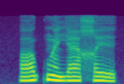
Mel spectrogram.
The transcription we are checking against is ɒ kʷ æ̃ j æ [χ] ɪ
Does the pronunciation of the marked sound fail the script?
no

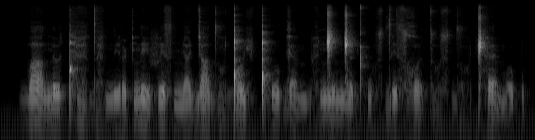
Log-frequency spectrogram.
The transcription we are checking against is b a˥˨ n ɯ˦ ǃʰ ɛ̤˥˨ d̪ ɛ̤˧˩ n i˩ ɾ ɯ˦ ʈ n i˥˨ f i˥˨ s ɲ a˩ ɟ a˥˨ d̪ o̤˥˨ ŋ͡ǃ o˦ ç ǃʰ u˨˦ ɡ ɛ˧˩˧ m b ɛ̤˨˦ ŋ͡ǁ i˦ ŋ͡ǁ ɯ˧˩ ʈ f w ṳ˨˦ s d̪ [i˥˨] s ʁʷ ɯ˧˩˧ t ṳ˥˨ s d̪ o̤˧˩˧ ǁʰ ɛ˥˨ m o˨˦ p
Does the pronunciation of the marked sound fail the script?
no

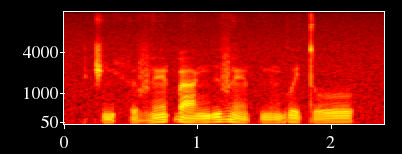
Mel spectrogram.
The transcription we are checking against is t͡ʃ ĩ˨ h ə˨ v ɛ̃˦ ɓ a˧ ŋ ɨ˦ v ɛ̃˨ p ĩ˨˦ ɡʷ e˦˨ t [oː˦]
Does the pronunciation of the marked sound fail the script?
no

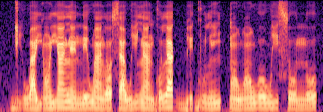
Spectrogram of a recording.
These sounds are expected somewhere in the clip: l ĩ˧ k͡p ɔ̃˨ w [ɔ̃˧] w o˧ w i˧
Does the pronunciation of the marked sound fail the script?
no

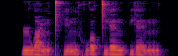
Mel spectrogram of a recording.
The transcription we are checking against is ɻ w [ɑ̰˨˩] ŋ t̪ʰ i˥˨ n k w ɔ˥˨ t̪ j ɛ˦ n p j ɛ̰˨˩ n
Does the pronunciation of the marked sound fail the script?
no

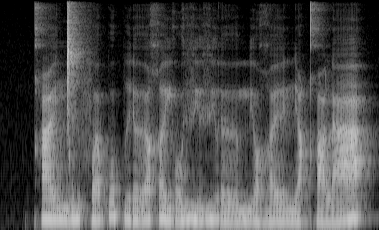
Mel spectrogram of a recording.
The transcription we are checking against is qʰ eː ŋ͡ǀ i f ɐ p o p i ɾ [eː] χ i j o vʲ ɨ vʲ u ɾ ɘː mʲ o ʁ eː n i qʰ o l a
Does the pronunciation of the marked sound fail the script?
yes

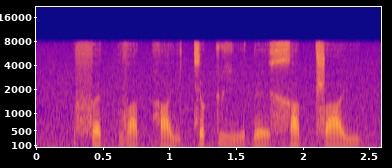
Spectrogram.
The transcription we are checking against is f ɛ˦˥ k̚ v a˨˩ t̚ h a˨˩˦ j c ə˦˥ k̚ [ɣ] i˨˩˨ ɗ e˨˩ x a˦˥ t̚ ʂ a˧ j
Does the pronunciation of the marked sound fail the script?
no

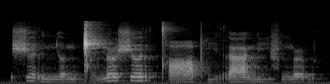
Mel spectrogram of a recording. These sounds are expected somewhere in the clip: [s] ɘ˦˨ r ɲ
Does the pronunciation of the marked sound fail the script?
yes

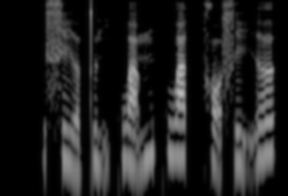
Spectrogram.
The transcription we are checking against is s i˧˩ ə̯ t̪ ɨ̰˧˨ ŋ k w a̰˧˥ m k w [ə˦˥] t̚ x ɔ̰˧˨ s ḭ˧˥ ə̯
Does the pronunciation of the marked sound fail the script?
yes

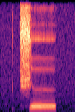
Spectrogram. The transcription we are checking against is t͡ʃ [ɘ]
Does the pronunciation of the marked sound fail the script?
no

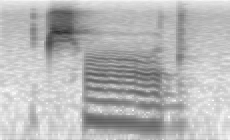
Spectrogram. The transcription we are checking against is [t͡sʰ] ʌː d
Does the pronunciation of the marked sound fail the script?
yes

